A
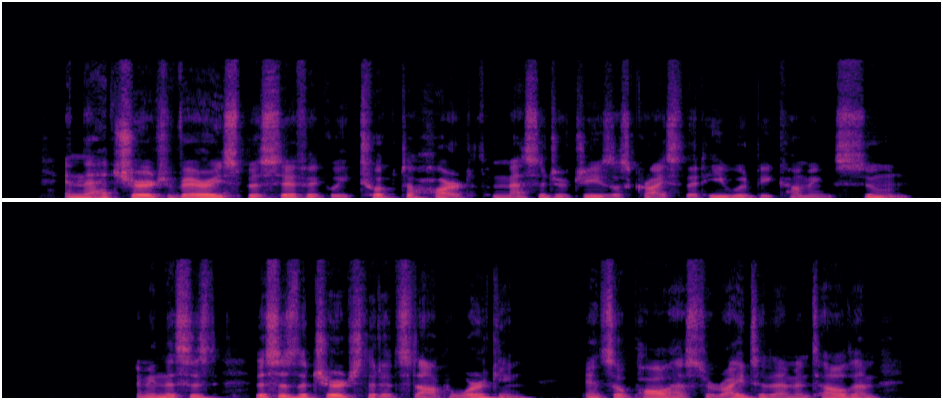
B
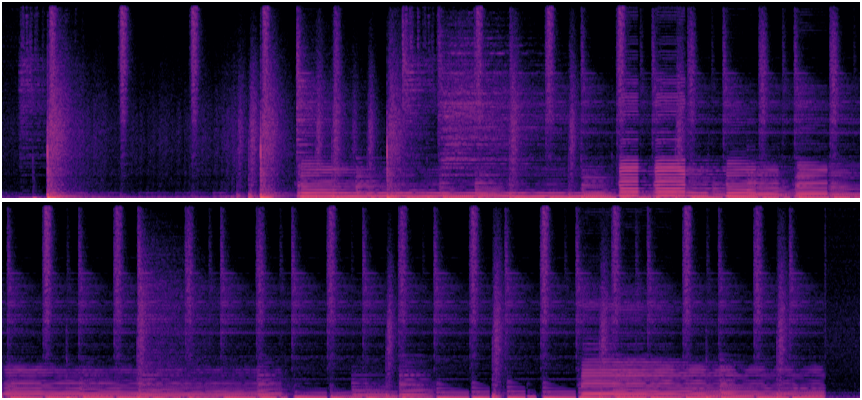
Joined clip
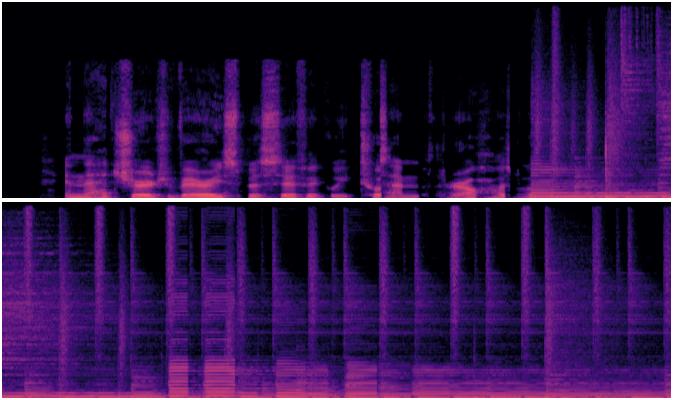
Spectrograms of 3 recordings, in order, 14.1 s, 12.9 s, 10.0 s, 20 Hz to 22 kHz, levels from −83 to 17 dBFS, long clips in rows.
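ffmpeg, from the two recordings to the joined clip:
-filter_complex "[0:a]apad=whole_dur=10.04,atrim=end=10.04,asplit=2[a][b];[a]atrim=end=2.842[c];[b]atrim=start=2.838:end=3.972,asetpts=PTS-STARTPTS,areverse[d];[1:a]atrim=start=2.328:end=8.4[e];[c][d]acrossfade=d=0.004:c1=hsin:c2=hsin[f];[f][e]acrossfade=d=0.004:c1=hsin:c2=hsin"

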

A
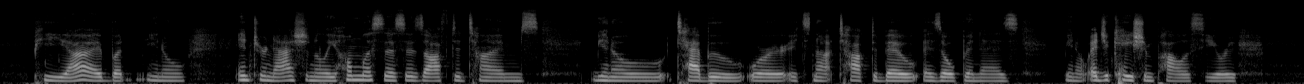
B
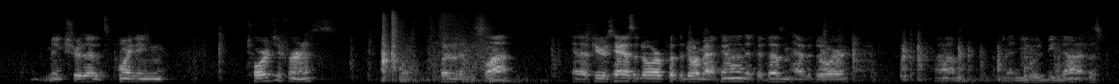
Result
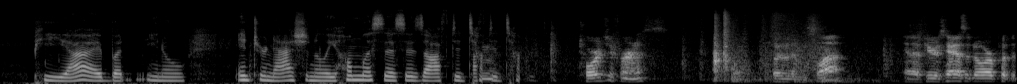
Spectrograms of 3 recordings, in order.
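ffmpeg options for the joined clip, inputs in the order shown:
-filter_complex "[0:a]apad=whole_dur=10.17,atrim=end=10.17,atrim=end=4.822[a];[1:a]atrim=start=1.498:end=6.85[b];[a][b]acrossfade=d=0.004:c1=hsin:c2=hsin,asplit=2[c][d];[d]afade=t=in:st=4.36:d=0.01,afade=t=out:st=4.82:d=0.01,aecho=0:1:370|740:0.707946|0.0707946[e];[c][e]amix=inputs=2:normalize=0"

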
